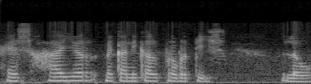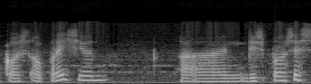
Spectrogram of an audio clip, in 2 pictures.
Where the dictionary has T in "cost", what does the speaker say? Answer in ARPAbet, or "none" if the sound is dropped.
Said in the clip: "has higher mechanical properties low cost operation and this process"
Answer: T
